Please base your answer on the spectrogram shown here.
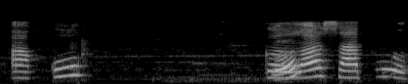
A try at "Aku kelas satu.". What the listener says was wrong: Pinter,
